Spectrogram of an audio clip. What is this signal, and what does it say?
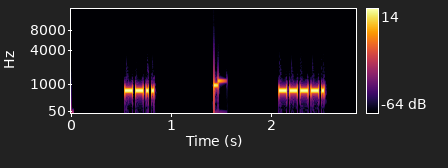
Morse code, heard as a keyed tone, about 44 wpm, 700 Hz. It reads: Z 9
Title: Single Letter-Number Alt - Rapid-Fire 45wpm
